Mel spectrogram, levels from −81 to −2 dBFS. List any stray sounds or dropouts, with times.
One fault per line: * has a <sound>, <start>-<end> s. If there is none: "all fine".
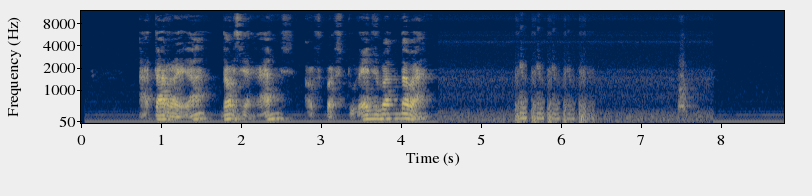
* has a laugh, 5.4-6.4 s
* has a bark, 7.5-7.7 s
